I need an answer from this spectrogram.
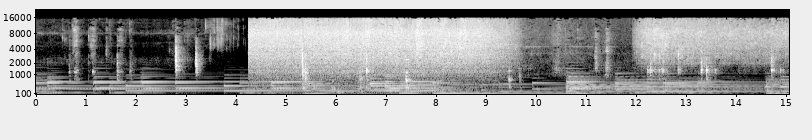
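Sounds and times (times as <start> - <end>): background music: 0.0 - 15.0
vegetables sizzling in oil: 4.3 - 9.8, 12.0 - 15.0.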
